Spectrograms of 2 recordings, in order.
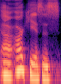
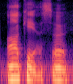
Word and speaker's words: Arceus: system is Arceus and that's how it's pronounced in japanese is Arceus other chaos yeah maybe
